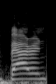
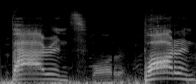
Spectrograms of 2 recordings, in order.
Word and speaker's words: Barent: I'll chat to Baron, don't worry. I keep saying it wrong, hey? It's Barent. Okay, Baron, so what's the strategy today?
